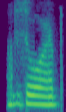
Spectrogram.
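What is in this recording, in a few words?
"absorb", USA, female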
